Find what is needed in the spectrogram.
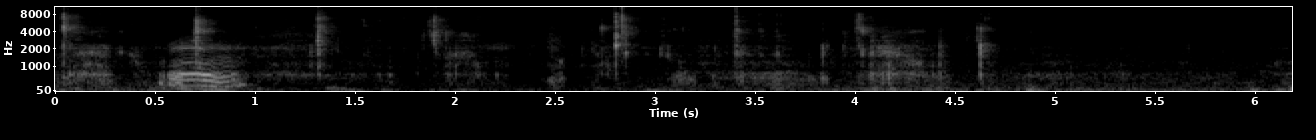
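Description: A child chewing a soft hotteok, with soft mouth clicks and smacks throughout. A short vocal sound just under a second in is the loudest moment.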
